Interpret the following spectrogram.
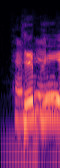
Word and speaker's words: Tempe: How do you pronounce the city name? I think it's Tempe. Tempe, Arizona.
